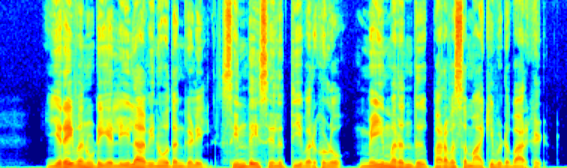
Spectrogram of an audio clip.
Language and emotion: Tamil, neutral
